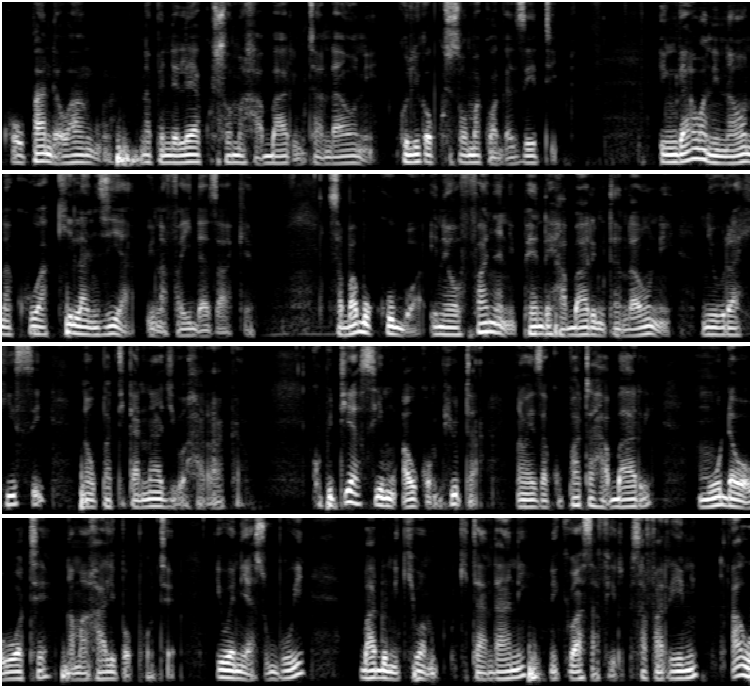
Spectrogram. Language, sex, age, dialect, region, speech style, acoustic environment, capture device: Swahili, male, 18-24, Kenya - Nairobi Sheng-influenced, Kenya, relaxed, nature; traffic; appliances, mobile / Linux / Chrome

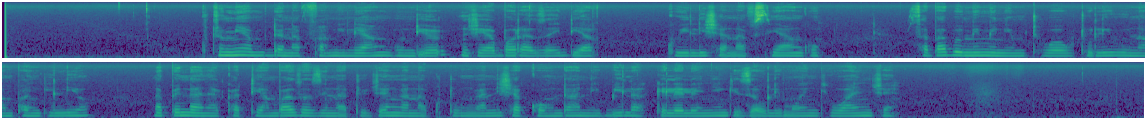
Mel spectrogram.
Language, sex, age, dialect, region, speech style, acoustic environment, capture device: Swahili, female, 25-34, Kenya - Mombasa, Kenya, focused, silence, desktop / Windows / Chrome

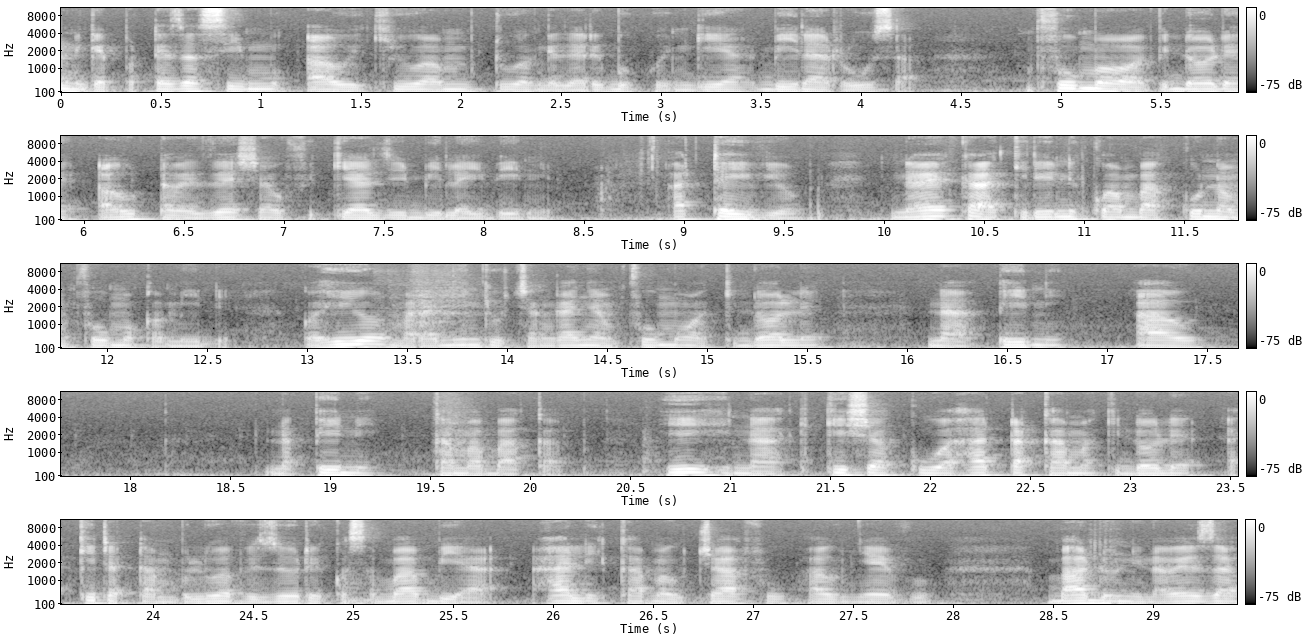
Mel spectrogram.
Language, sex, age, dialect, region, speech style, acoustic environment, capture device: Swahili, male, 18-24, Kenya - Nairobi Sheng-influenced, Kenya, relaxed, silence, desktop / Windows / Chrome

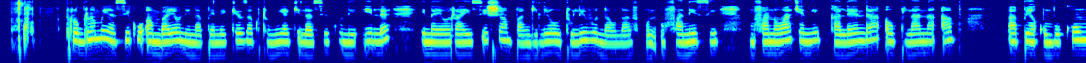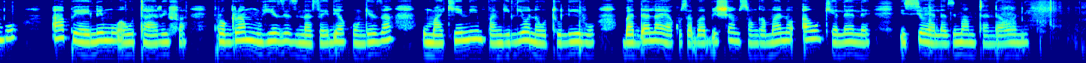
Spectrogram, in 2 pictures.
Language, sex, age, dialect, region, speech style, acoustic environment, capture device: Swahili, female, 25-34, Kenya - Nairobi Sheng-influenced, Kenya, tired, people talking; nature; music, mobile / Linux / Chrome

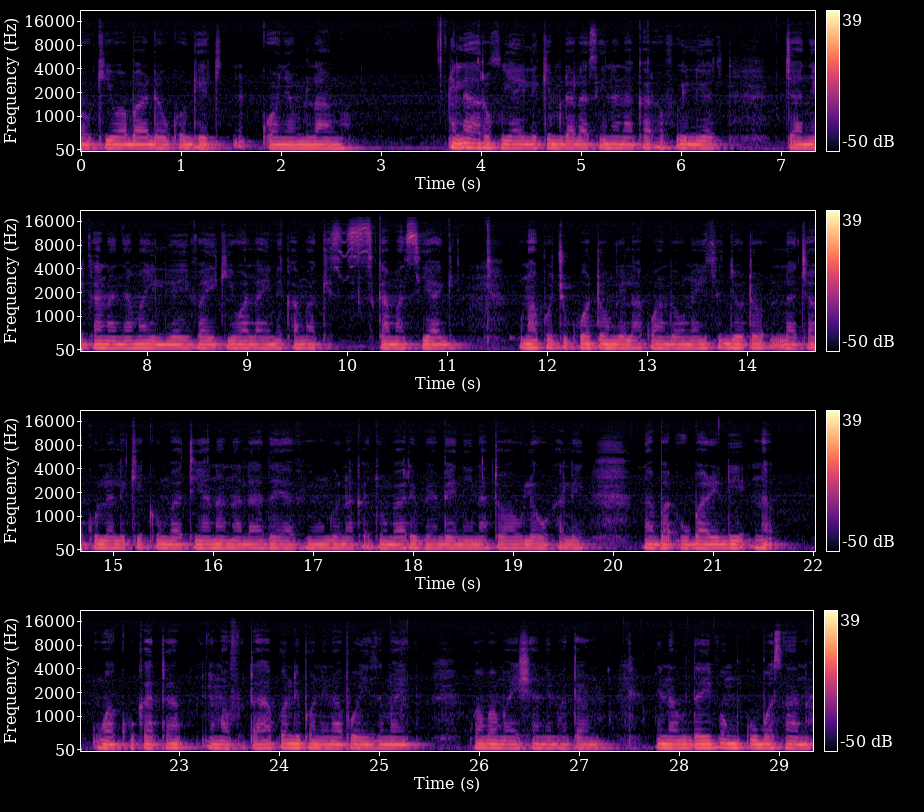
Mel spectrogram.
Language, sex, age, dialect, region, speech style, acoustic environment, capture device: Swahili, male, 18-24, Kenya - Nairobi Sheng-influenced, Kenya, happy; focused, nature; silence, desktop / Windows / Chrome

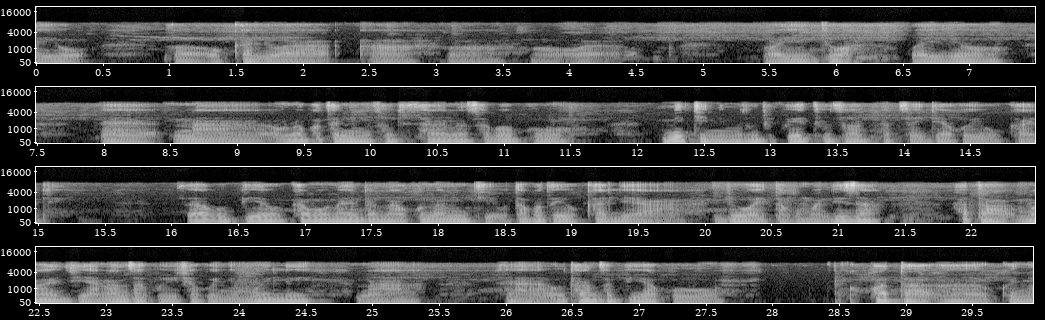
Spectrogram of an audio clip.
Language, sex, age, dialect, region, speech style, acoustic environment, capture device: Swahili, male, 35-44, Kenya - Nairobi Sheng-influenced, Kenya, happy, silence, mobile / Linux / Chrome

